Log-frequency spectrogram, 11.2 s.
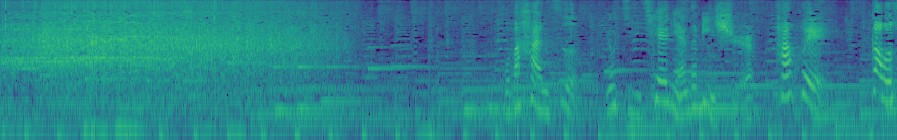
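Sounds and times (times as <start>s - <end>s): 
audience applause at a back-to-school First Lesson event: 0.0s - 4.6s
speech: 6.4s - 11.2s.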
